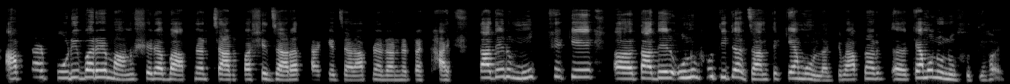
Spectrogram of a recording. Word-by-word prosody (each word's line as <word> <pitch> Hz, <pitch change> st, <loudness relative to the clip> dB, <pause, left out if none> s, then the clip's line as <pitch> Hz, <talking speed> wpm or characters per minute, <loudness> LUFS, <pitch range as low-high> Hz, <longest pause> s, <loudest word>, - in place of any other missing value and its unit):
আপনার 330 Hz, +4 st, -2 dB, 0.2 s
পরিবারের 330 Hz, +2 st, +3 dB
মানুষেরা 240 Hz, +3 st, 0 dB
বা -, -, +6 dB
আপনার 255 Hz, +3 st, -3 dB
চারপাশে 235 Hz, +1 st, +1 dB
যারা 220 Hz, +1 st, +5 dB
থাকে 215 Hz, +1 st, -6 dB
যারা 205 Hz, -1 st, 0 dB
আপনার 225 Hz, 0 st, -6 dB
রান্নাটা 210 Hz, +1 st, -3 dB
খায় 210 Hz, 0 st, +1 dB, 0.3 s
তাদের 330 Hz, +3 st, +5 dB, 0.2 s
মুখ 335 Hz, +3 st, -1 dB, 0.2 s
থেকে 345 Hz, -1 st, -4 dB, 0.4 s
আ -, -, +7 dB, 0.2 s
তাদের 290 Hz, +1 st, +5 dB, 0.2 s
অনুভূতিটা 335 Hz, +1 st, 0 dB
জানতে 235 Hz, +2 st, 0 dB
কেমন 265 Hz, -3 st, 0 dB
লাগে 190 Hz, +2 st, -8 dB
বা 225 Hz, -, +1 dB
আপনার 260 Hz, +2 st, -3 dB, 0.2 s
আ -, -, +5 dB, 0.2 s
কেমন 320 Hz, +2 st, +4 dB
অনুভূতি 220 Hz, -4 st, -5 dB
হয়? 235 Hz, -, -6 dB
255 Hz, 160 wpm, -22 LUFS, 225-315 Hz, 0.4 s, আ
